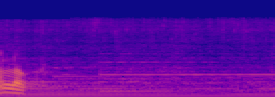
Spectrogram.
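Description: Faint, steady sizzle of food frying in a pan, following a single spoken word at the start.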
